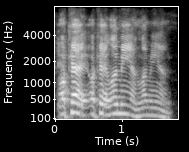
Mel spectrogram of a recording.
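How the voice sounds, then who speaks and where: A middle-aged man with a Wisconsin accent speaks fast in a fairly high, sharp voice. He's a podcast co-host on a video call, trading crude jokes in a comedy chat and laughing often.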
